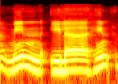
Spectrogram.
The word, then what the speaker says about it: مِنْ إِلَٰهٍ: وَمَا مِنْ إِلَٰهٍ. مِنْ إِلَٰهٍ, you have to pronounce the noon. إِلَٰهٍ إِلَّا, pronounce the tanween as well.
